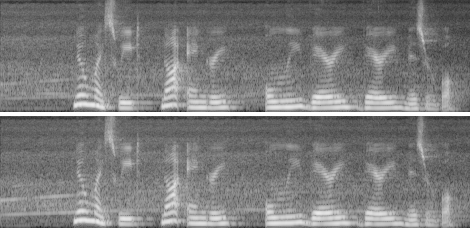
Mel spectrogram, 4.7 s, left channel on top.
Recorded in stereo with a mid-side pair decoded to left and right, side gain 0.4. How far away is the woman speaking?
About 0.7 m.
